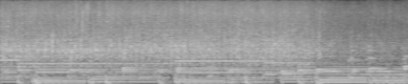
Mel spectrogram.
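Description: Chicken-stuffed green peppers sizzling in a frying pan as the last of the steaming liquid cooks off, under background music. The sizzle thins near the end.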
